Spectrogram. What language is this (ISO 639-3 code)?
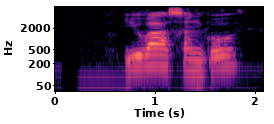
nep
